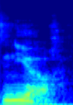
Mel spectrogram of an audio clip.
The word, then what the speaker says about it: Niort: So I'm guessing it's Niort. Niort in France.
